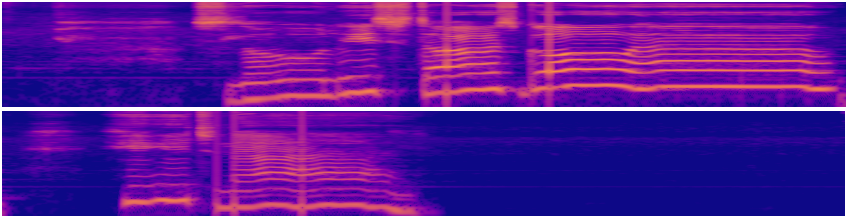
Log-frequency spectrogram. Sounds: Sigh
